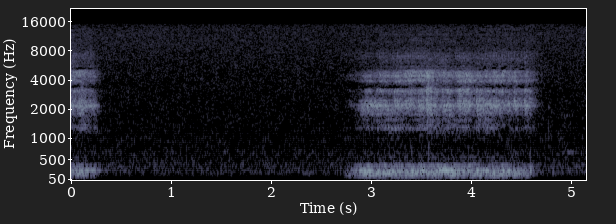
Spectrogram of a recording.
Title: My moms fiancé snoring after a long day at work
